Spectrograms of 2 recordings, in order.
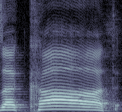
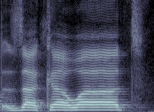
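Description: First: The word has two syllables with no 'w' sound. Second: The word has three syllables with a 'w' sound. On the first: The speaker calls it right. "So it will be pronounced as zakat" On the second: The speaker calls it wrong. "not zakawat"

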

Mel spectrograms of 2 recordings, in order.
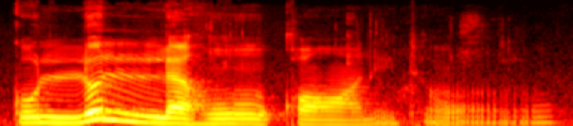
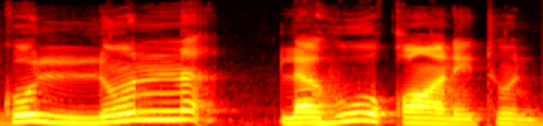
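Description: First: The n sound merges into the following l. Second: The n sound is heard before lahu. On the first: The speaker calls it right. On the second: The speaker calls it wrong.

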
